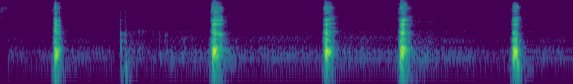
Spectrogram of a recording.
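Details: AI/fictional hiccup clip built from another hiccup recording with added hiccups, female character enjoying speedy hiccups: five short, sharp, gasping hiccups about a second apart with one faint click; repeated hiccups.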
